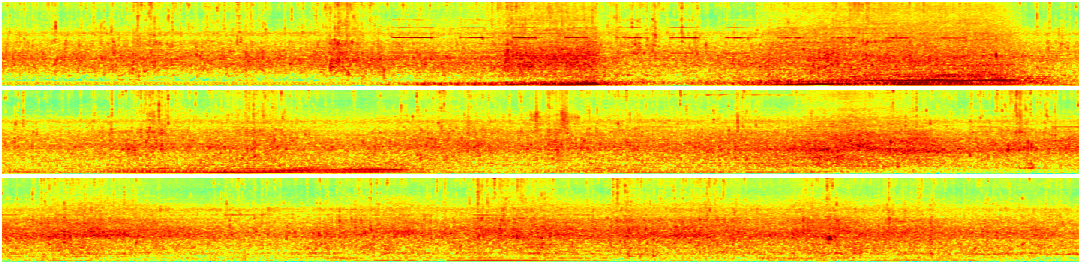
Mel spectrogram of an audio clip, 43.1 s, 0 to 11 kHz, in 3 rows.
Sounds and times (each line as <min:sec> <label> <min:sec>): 0:00.0 Irrigation waterway 0:43.0
0:02.3 Traffic Sound 0:43.0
